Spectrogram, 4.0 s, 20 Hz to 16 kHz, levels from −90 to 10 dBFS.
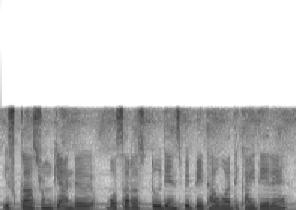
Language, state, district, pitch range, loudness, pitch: Hindi, Arunachal Pradesh, Papum Pare, 185-195 Hz, -16 LUFS, 190 Hz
